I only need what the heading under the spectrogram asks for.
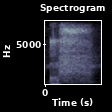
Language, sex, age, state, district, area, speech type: Nepali, male, 30-45, West Bengal, Kalimpong, rural, read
